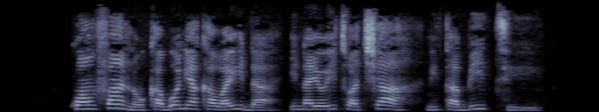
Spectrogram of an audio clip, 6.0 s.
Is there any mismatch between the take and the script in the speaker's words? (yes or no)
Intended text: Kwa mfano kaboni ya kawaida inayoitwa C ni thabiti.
no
